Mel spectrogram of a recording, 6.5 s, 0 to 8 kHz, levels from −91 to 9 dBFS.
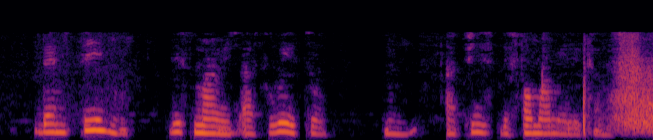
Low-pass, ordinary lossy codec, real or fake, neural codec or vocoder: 7.2 kHz; AAC, 16 kbps; real; none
